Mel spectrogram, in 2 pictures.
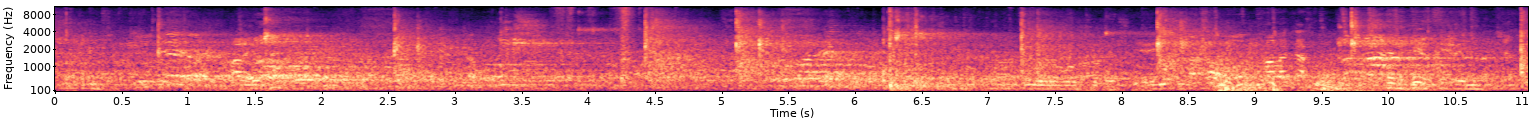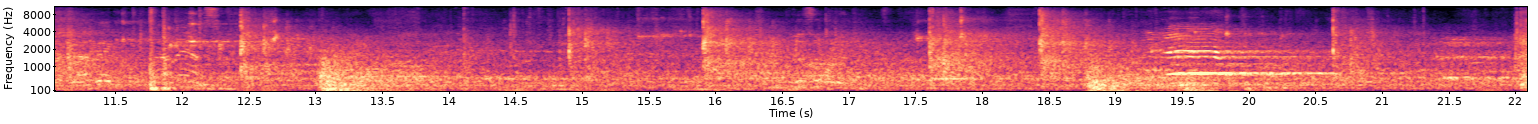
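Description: Players' shoes squeak and thud on the court floor.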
